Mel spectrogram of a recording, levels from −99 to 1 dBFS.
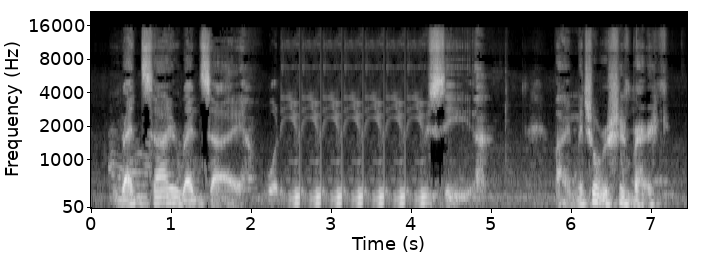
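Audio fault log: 2.62 to 4.19 s: CD stuck on one turn. A slice of sound about 263 ms long plays six times in a row, with a brief mute at each jump. A scratch knocks the laser back one track every rotation, giving an even, rapid stutter.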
